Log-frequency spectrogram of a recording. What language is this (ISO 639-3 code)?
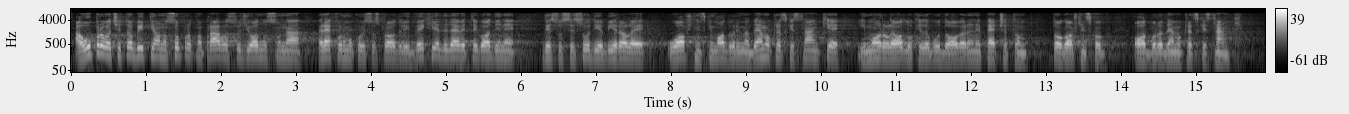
srp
